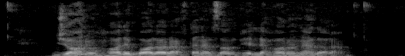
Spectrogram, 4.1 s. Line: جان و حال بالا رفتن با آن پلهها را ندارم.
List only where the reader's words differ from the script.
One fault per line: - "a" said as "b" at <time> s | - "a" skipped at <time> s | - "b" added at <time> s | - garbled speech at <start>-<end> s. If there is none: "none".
- "با" said as "از" at 2.0 s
